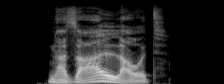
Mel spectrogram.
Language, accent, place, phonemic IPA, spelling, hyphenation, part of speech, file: German, Germany, Berlin, /naˈzaːlˌlaʊ̯t/, Nasallaut, Na‧sal‧laut, noun, De-Nasallaut.ogg
- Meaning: nasal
